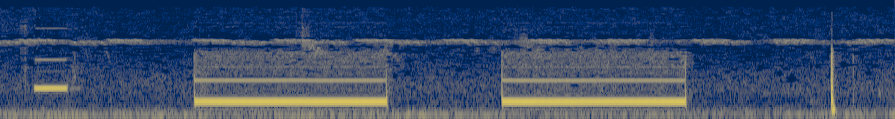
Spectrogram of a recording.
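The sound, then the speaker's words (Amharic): Telephone tones as a call is placed: a short beep, then two long, steady electronic ringing tones with a gap between them, ending in a sharp click. “ይህንም ቆይ ልደውልላትና የምትለው ልስማ”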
